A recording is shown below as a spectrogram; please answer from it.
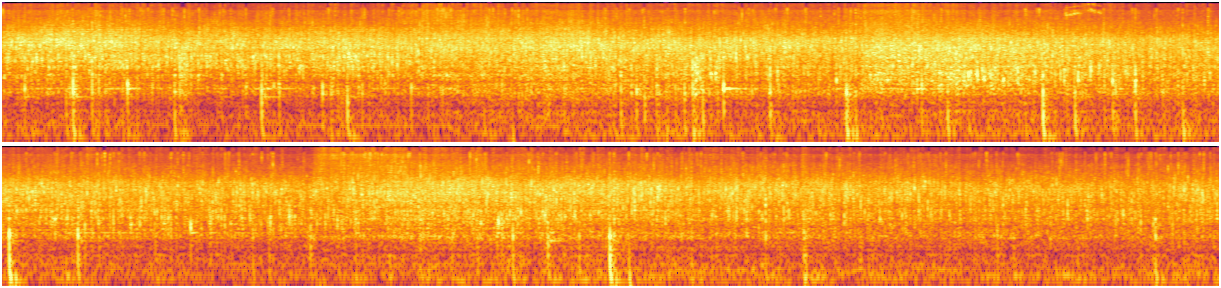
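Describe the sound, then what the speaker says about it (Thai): Shrimp heads fry in hot oil with a loud, dense, continuous crackle and sizzle, close up and unbroken, with no voices. "เราจะทอดส่วนหัวกุ้งก่อนนะครับ"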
